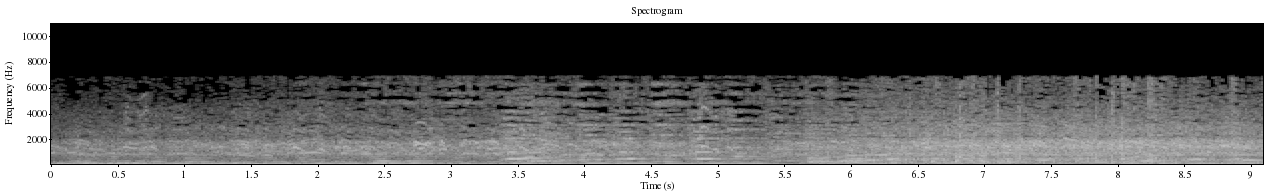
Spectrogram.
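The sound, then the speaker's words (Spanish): Geese honking as a flock feeds in the Biebrza valley: many overlapping nasal honks form a loud, continuous chorus that runs through the whole clip with no pauses. “Después de unas 2 semanas de intensa alimentación, los gansos abandonan el valle del Biepsa.”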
